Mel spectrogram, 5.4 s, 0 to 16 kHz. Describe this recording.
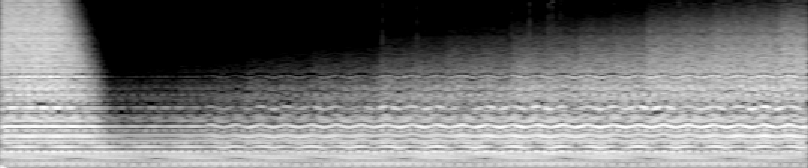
Poly800 Chord 2
Self created patch on my Korg Poly 800 MKI (inversed keys, as if that would matter ;))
